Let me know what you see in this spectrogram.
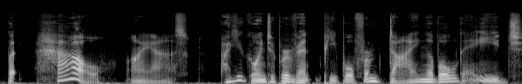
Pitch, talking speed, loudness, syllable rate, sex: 115 Hz, 170 wpm, -20 LUFS, 4.8 syllables/s, male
